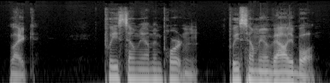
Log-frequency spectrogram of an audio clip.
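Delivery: getting emotional. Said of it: "I will get emotional again".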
